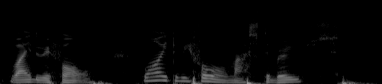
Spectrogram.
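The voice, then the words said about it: Put-on English accent. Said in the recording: “That's my best attempt at an English accent.”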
